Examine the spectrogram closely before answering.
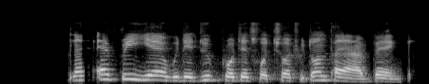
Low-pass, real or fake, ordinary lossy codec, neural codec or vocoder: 7.2 kHz; real; none; none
